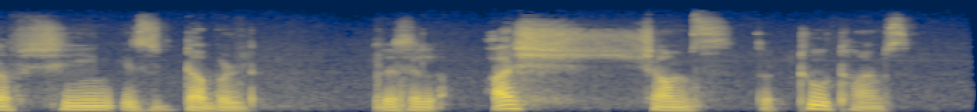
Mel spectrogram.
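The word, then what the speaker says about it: الشمس: silent and the sound of sheen is doubled ash shams the two times it's a compensation and there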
